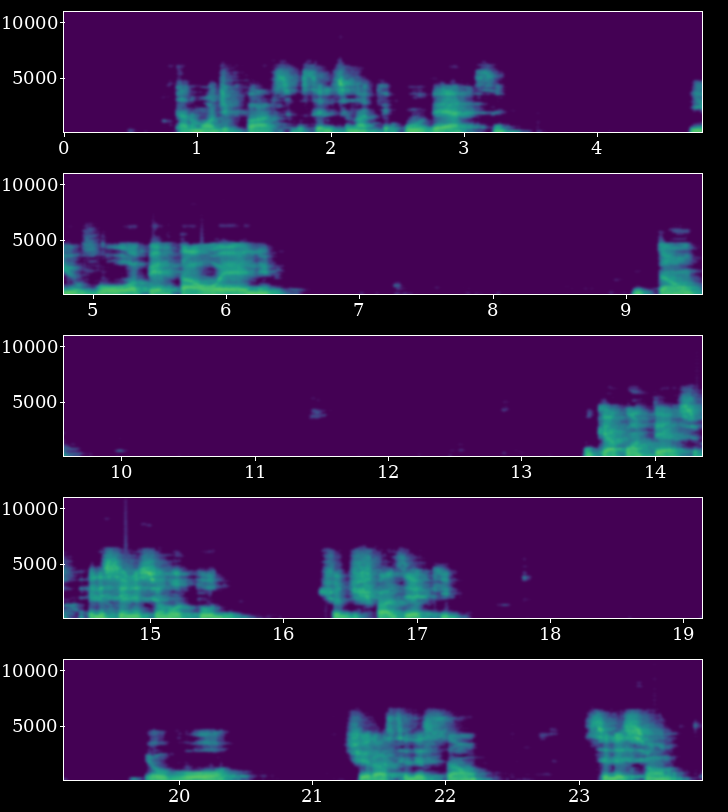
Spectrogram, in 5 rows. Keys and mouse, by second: 1.1 click, 2.4-4.1 drag, 2.4 right click, 3.5 l, 9.2-12.6 middle drag, 12.6 l, 16.8 ctrl+z, 20.8 middle click, 21.7 a.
